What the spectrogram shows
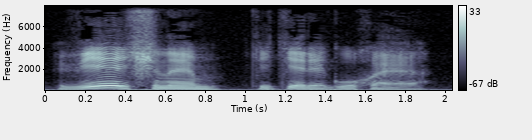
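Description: A man voicing a pompous, touchy old tsar in a dry, close read, using a lively voice that keeps rising into roaring anger. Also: mid-range voice, unhurried, no echo, pitched below the performer's own voice. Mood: scolding. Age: older. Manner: pompous, roars when offended.

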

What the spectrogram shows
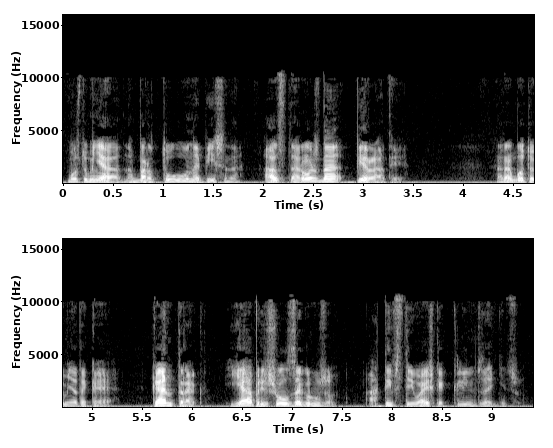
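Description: A man's voice: mid-range voice, huge pitch swings, moderate pace, gravelly, no echo, studio quality, heavily acted. A man voicing a sneering space smuggler. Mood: mocking. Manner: sneering, taunting. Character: mocking cocky male space smuggler.

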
